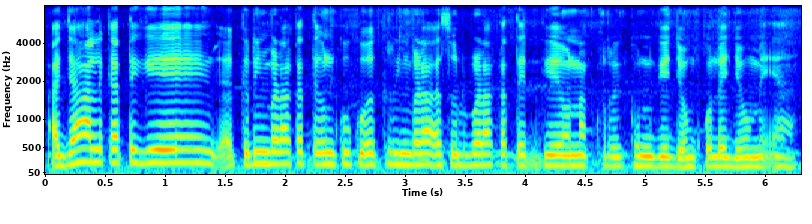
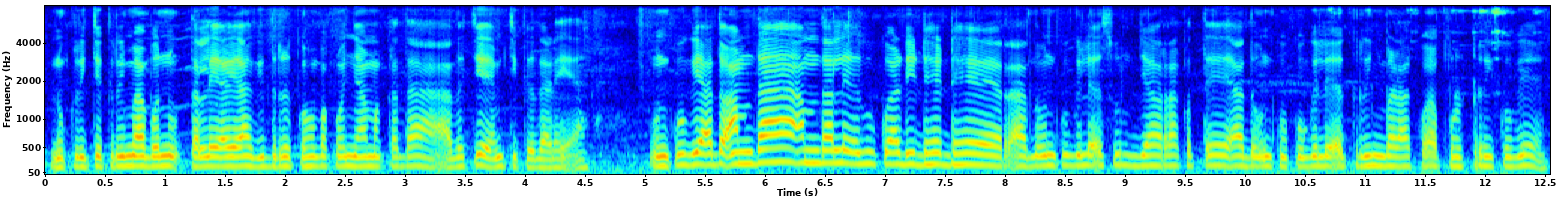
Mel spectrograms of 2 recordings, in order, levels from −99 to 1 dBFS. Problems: background sounds at intervals, background conversations at intervals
